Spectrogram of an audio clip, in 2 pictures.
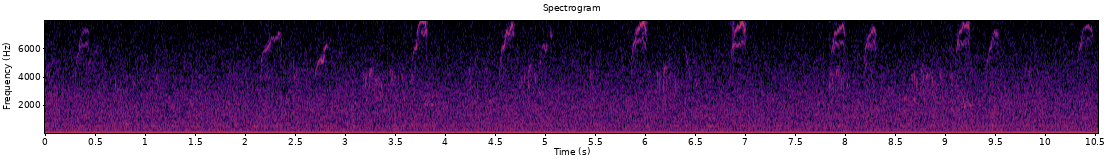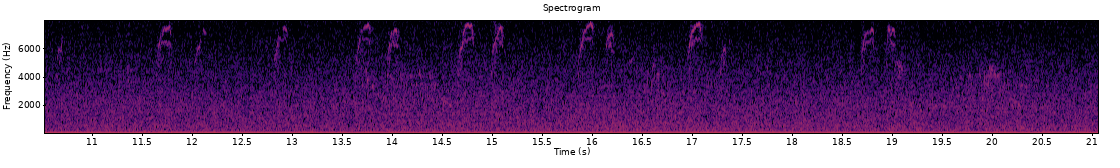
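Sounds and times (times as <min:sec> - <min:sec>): quiet hiss: 0:00.0 - 0:21.0.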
